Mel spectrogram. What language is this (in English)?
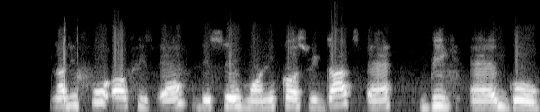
Nigerian Pidgin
